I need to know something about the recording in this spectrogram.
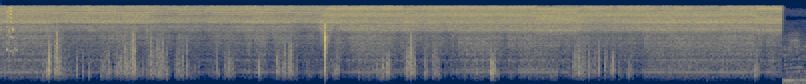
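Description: Heat gun blowing a steady hiss over wet epoxy resin, with scattered light clicks and one sharper click a little over three seconds in.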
